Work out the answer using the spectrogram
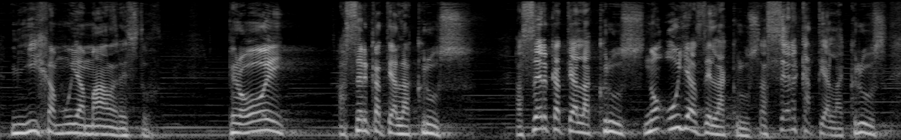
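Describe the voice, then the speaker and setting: A man preaching a fervent, emotive sermon as pastor at a church service. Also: sits high. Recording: reverberant hall with soft guitar.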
